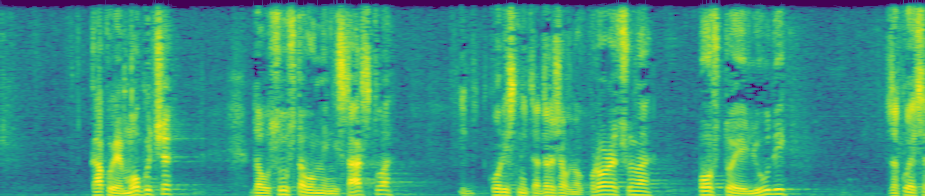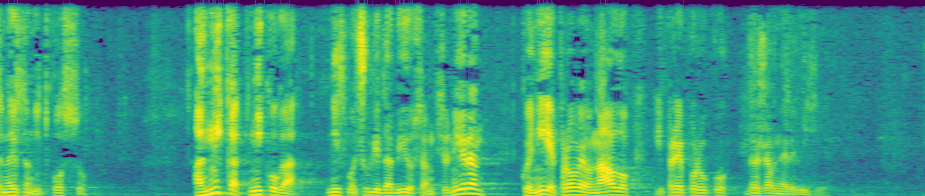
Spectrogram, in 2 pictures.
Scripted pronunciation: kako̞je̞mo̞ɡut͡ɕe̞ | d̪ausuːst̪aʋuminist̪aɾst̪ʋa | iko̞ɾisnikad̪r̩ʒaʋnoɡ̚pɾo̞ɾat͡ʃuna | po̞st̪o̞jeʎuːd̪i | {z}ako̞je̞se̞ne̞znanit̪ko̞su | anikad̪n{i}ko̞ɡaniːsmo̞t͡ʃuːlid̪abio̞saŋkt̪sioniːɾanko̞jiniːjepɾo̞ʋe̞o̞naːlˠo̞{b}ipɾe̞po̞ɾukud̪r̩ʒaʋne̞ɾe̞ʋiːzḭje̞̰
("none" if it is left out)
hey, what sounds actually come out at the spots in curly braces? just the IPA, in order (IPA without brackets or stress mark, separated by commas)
z, i, ɡ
